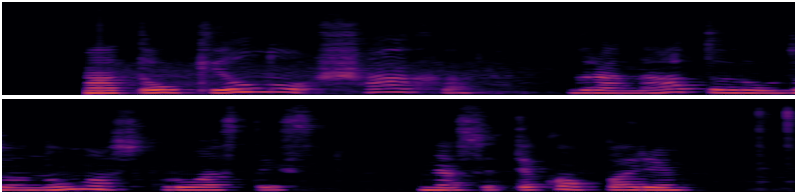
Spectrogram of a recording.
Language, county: Lithuanian, Šiauliai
